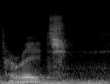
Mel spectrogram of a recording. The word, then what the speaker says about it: Parouche: for a young character luke parouche you know he's rhymes with pooch i have to remember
